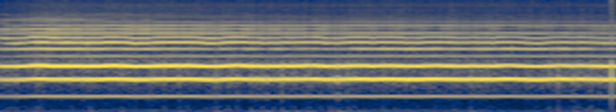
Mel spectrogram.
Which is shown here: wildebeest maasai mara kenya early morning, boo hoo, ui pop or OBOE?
OBOE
